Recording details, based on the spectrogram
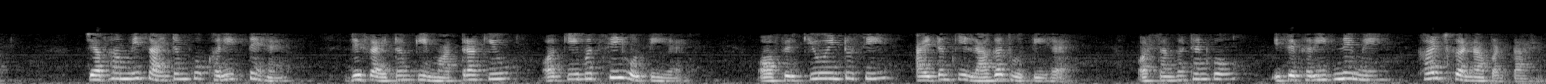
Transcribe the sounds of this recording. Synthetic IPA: d͡ʒɐbɦɐmɪsaːɪʈəmkoxɐɾiːd̪̚t̪eɦɛ̃ | d͡ʒɪsaːɪʈəmkimaːt̪ɾakjũɔːɾkiːmət̪siɦoːt̪iɦɛ̰̃ː | ɔːɾfɪɾkjuːɪ̃ɳʈusiaːɪʈəmkilaːɡət̪ɦoːt̪iɦɛ̰ː | ɔ̰ːɾsɐ̃ŋɡʱəʈʰənko | ɪsexɐɾiːd̪nemẽkʰɐɾt͡ʃkɐɾnapɐɽt̪aɦɛː

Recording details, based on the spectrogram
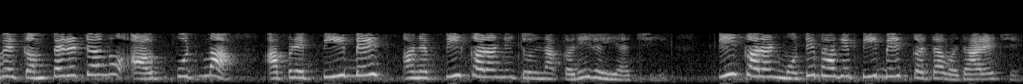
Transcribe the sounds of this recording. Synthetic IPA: ɦəʋekəmpeɾeʈəɾnũʔauʈpuʈmã | apɽ̃epibesənepikəɾəɳːit̪ulnakəɾiɾəɦijat͡ʃʰie | pikəɾəɳmoʈebʱaɡepibeskəɾt̪aʋəd̪ʱaɾet͡ʃʰe

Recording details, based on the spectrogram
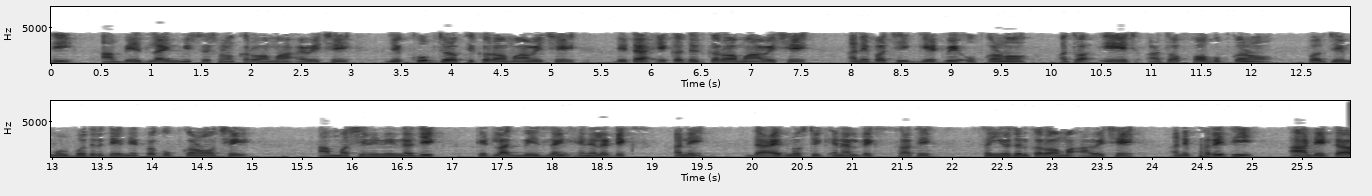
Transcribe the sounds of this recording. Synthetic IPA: t̪ʰi | abed͡ʒlainʋiʃleʃəɳ̃okəɾʋamãʔaʋet͡ʃʰed͡ʒekʰubd͡ʒəɭəb̚t̪ʰikəɾʋamãaʋet͡ʃʰeɖeʈaʔekət̪ɾit̪̚kəɾʋamãaʋet͡ʃʰe | ənepət͡ʃʰiɡeʈʋeʔupkəɾɳ̃oət̪ʰʋaʔed͡ʒət̪ʰʋafɔɡupkəɾɳopəɾd͡ʒemuɭbʱəd̪ɾit̪eneʈʋəɾkupkəɾɳot͡ʃʰe | aməʃinninəd͡ʒikːeʈlak̚bed͡ʒlainenaliʈiksəneɖajaɡnosʈikɛnaliʈiksːat̪ʰesə̃jod͡ʒənkəɾʋamã̰ʔaʋet͡ʃʰe | ənefʰəɾit̪ʰiaɖeʈa

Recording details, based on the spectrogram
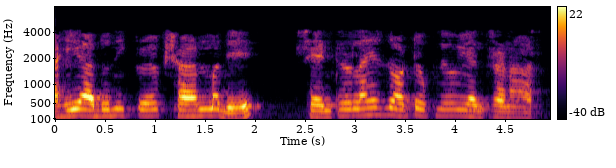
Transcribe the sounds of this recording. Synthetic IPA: aɦiːad̪ʱunik̚pɾəjokʂanməd̪ʱje | seɳʈɾəlaisd͡zɔʈokleʋijənt̪ɾəɽ̃aəs

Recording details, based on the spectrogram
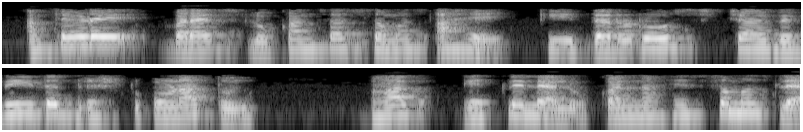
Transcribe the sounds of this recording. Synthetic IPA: amt͡ɕakəɽebəɾajt͡slokãnt͡sasəməd͡za̰ɦekiːd̪əɾɾod͡zt͡ɕjaʋiʋid̪ʱd̪ɾiʂʈikoɽ̃at̪uːn | bʱaɡɡʱet̪leljalo̰kãnːaɦesəməd͡zlja

